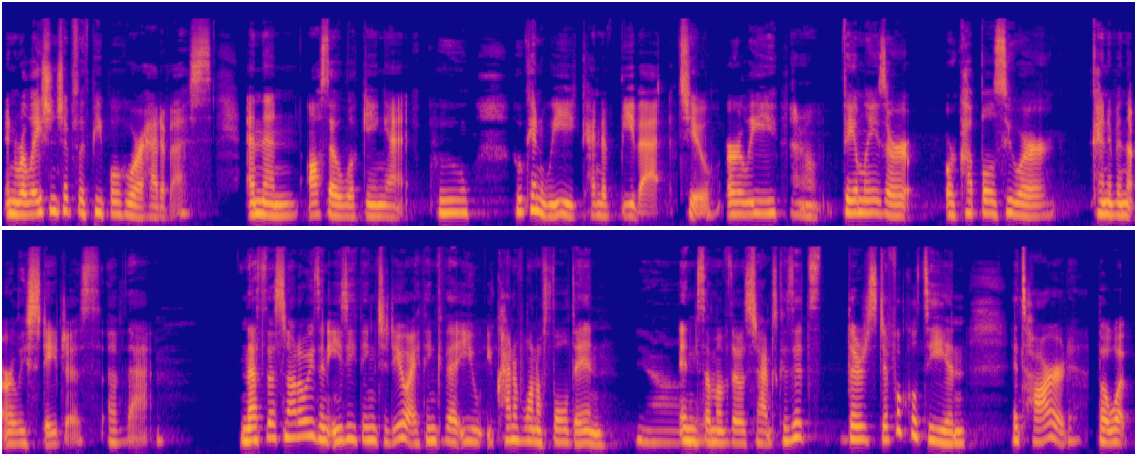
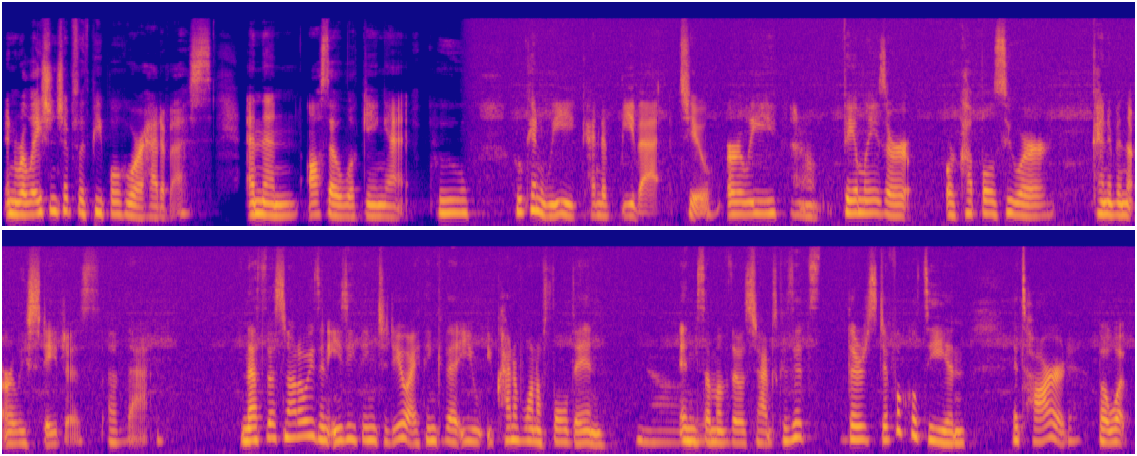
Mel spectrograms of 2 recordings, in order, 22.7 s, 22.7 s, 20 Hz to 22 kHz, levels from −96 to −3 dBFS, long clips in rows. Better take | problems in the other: first | hiss; faint; from 4.5 s on; 20 dB below the speech

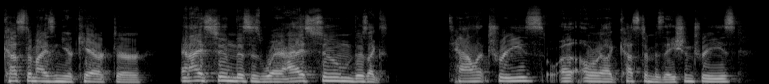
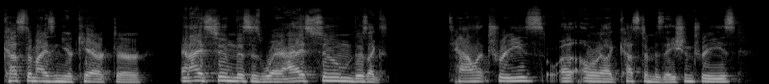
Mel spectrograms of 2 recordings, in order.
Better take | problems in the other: neither | distortion; slight; 10 dB below the speech; the same in both

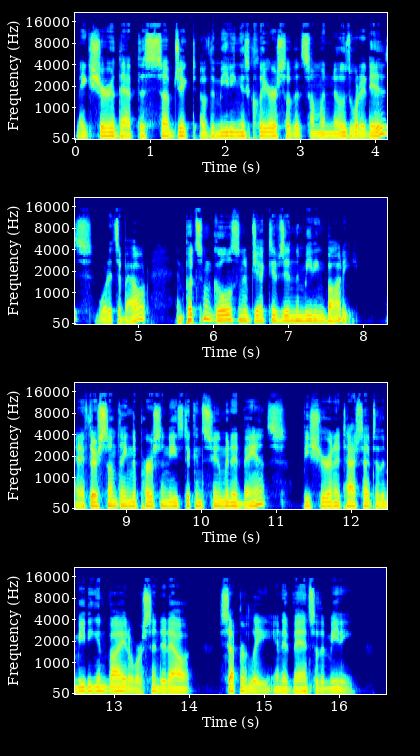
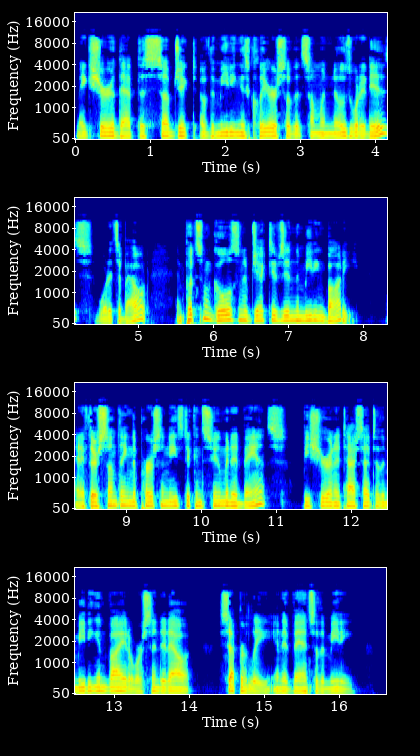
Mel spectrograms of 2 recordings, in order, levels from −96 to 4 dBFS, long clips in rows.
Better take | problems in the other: first | garbled, watery; slightly; nothing above 9.5 kHz

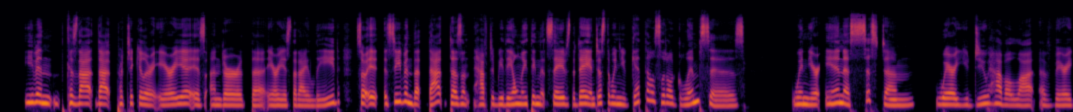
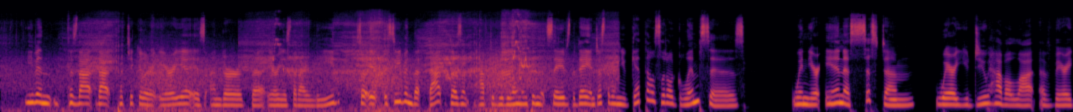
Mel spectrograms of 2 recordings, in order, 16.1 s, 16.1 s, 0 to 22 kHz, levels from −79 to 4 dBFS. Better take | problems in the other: first | wind noise on the microphone; heavy; until 9.5 s; 1 dB below the speech

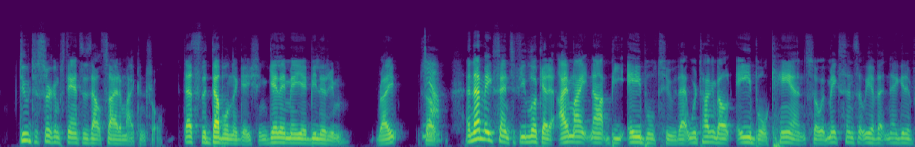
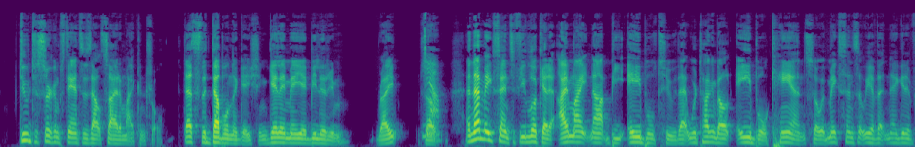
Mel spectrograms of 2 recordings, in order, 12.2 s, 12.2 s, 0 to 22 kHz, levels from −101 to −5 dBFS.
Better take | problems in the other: second | muffled; very; fading above 3 kHz

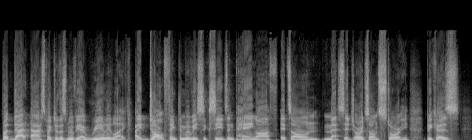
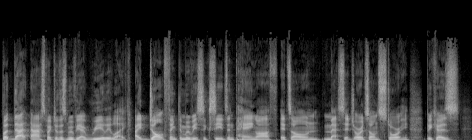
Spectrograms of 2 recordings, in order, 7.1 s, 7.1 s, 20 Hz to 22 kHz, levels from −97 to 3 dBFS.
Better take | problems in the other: second | distortion; slight; 10 dB below the speech

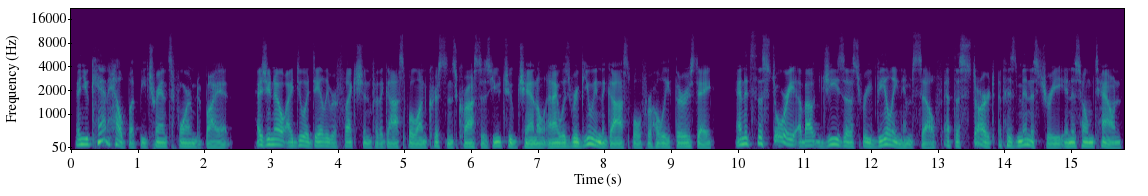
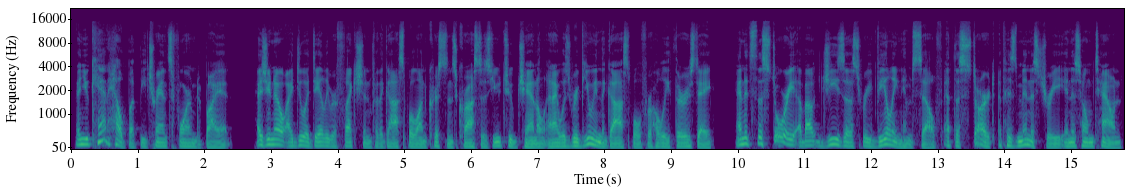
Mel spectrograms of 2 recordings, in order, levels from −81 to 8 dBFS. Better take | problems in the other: second | muffled; slightly; fading above 2.5 kHz

